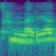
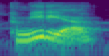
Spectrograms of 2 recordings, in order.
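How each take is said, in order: First: It is pronounced the Italian way. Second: It is pronounced in a non-Italian way. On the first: This is the historical name of the art form. "I think the historical way is Commedia dell'arte" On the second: This is the characters' family name. "their last name is pronounced Commedia"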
